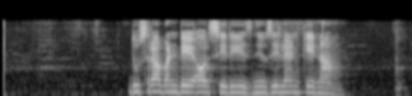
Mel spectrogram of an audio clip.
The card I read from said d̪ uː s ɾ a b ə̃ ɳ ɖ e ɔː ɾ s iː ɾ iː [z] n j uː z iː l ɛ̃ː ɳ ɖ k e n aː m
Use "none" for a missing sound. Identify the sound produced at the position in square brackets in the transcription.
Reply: z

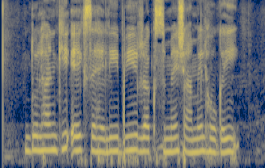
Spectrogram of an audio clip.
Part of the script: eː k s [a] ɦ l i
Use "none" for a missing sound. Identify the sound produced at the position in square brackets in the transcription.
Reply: ɛ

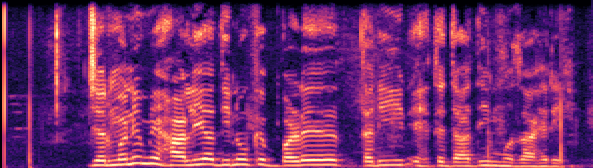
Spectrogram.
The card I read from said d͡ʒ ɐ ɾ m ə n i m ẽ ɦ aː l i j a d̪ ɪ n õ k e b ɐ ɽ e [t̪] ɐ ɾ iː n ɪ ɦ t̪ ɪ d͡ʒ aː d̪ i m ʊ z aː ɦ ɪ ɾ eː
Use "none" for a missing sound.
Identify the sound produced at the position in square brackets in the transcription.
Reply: t̪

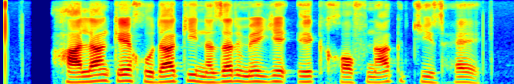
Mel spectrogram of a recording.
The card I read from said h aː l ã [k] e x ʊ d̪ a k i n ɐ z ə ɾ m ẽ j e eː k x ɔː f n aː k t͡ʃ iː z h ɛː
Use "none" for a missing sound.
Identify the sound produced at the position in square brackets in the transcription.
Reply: k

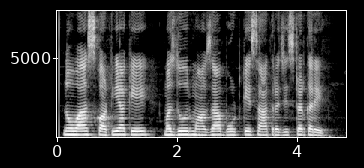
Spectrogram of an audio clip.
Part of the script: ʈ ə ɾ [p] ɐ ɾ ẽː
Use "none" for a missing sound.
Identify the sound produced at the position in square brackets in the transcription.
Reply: k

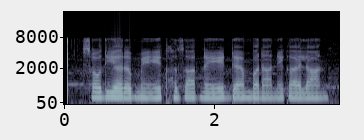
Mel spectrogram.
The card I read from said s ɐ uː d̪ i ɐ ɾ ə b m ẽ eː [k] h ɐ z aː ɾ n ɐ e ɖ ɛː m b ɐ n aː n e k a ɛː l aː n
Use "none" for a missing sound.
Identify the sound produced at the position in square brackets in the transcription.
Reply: k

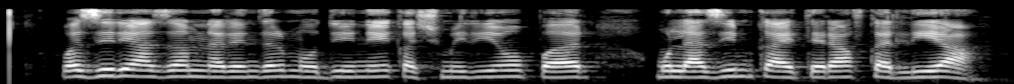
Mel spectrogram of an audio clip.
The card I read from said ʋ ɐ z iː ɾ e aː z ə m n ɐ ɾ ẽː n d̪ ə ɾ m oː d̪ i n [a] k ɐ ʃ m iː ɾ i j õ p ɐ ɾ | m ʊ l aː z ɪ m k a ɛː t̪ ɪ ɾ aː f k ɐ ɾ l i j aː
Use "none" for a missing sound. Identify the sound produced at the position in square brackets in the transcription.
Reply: e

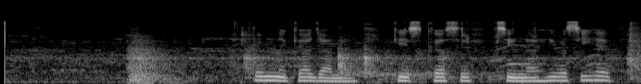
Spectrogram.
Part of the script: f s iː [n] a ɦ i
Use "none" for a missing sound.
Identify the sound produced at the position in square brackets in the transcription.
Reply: n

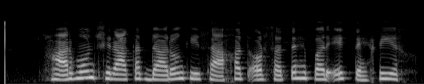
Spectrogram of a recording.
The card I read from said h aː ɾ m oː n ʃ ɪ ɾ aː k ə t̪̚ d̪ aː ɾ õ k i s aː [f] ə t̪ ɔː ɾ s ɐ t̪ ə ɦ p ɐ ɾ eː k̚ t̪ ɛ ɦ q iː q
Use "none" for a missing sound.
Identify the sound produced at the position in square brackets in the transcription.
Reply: x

